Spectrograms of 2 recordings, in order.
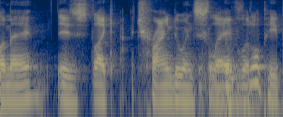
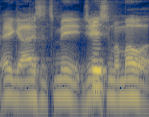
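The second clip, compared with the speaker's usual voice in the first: very loud, casual, big shout; 3 semitones higher, 8 dB louder than usual. Mocking an actor who always plays himself: Jason Momoa impression. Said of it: "He's just playing himself".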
